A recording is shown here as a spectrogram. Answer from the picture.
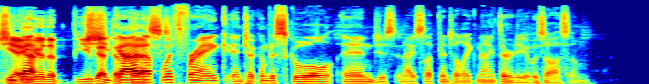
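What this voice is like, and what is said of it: Slightly hoarse, worn-out voice. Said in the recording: “How is this for a voice that's been talking for 72 hours straight? ... You're hoarse. ... I am a little hoarse,”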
